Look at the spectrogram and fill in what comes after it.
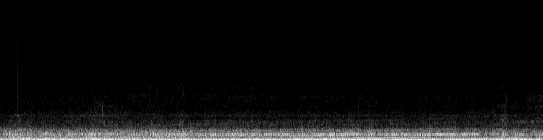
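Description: Sport motorcycle engine running at cruising speed under wind noise, its note rising slowly over the first few seconds as the bike gathers speed.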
